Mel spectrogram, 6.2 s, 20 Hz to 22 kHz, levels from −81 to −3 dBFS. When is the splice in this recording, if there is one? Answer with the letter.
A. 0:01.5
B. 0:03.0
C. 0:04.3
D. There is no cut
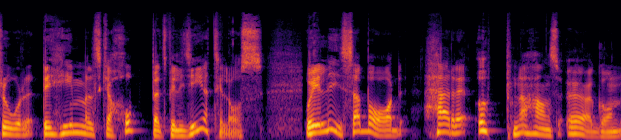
B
